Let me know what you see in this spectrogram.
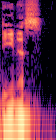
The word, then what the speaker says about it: Dinas: There's a character in there named Dinas. Rhymes with penis.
